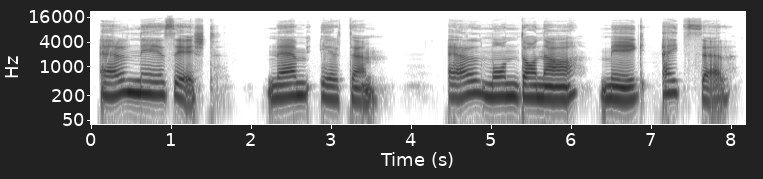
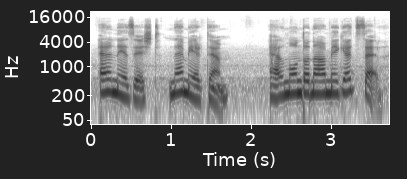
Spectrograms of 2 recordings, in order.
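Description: First: It is said slowly. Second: It is said at normal speed.

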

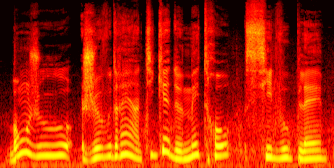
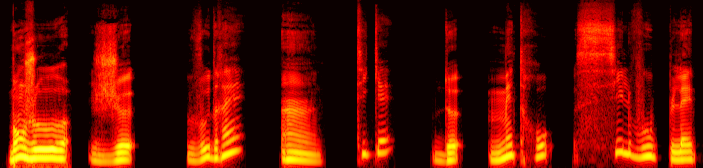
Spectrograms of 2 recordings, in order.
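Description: First: It is said at normal speed. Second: It is said slowly.

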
